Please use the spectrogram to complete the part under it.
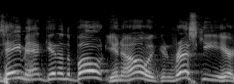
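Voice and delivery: hailing him from the boat; rescuer calling from a boat. Retold or imitated. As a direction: call out to the man on the roof. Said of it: "a guy comes by in a boat and says".

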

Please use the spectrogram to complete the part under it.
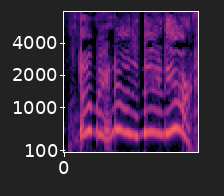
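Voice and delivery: high, far-off echo of the listeners; mock crowd repeating back. Shown as a demonstration. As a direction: voice the audience answering back. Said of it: "Repeat after me again".

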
